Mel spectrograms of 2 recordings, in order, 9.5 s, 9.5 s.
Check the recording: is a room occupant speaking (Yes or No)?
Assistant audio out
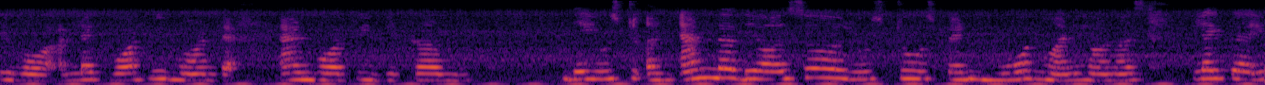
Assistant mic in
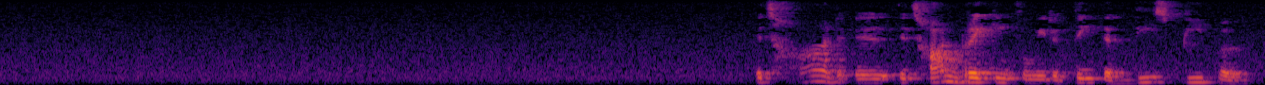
Yes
